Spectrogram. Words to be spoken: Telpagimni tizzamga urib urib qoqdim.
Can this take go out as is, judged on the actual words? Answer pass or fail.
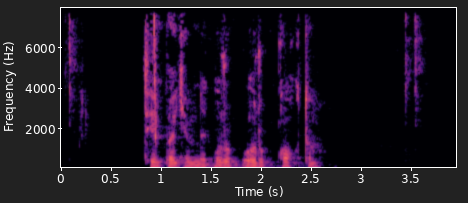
fail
